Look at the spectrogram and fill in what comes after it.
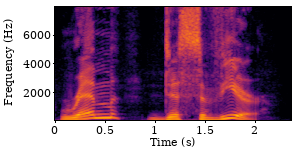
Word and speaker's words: Remdesivir: It's pronounced Remdesivir, which I guess is pretty good.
